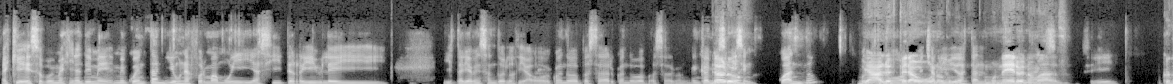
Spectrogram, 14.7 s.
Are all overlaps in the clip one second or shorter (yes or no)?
no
